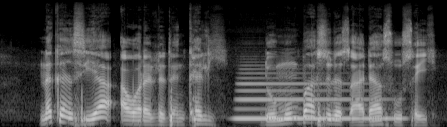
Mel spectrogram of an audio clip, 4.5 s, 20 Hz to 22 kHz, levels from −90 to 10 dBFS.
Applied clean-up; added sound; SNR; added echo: none; Wind instrument, woodwind instrument; 5 dB; none.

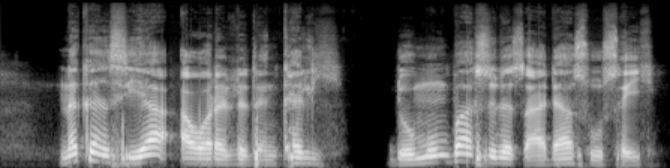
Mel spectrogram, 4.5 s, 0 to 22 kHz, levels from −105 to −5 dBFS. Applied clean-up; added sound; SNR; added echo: neural mask model Resemble Enhance denoiser.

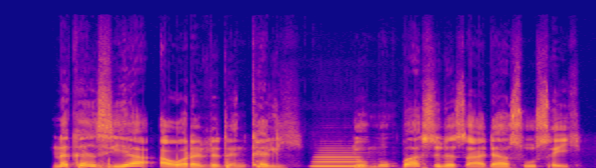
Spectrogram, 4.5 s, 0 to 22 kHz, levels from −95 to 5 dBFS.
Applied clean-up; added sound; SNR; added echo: neural mask model DeepFilterNet 3.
